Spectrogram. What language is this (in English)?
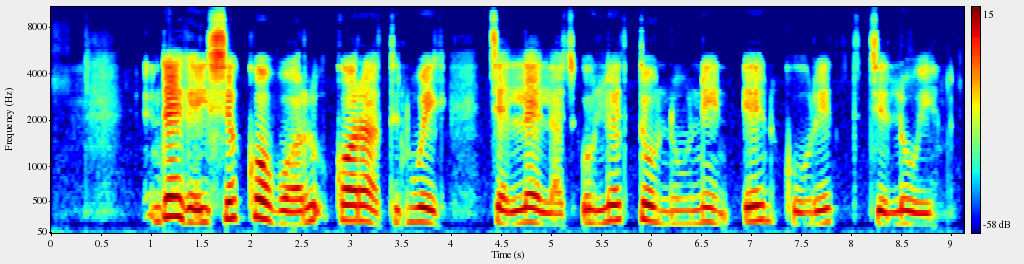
Kalenjin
